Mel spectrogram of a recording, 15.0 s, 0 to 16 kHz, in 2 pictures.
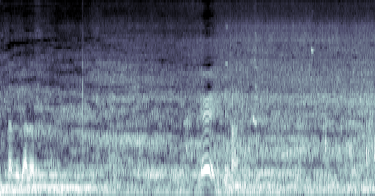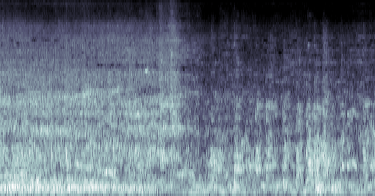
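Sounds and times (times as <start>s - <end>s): road noise: 0.0s - 15.0s
traffic engines running: 0.0s - 15.0s.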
